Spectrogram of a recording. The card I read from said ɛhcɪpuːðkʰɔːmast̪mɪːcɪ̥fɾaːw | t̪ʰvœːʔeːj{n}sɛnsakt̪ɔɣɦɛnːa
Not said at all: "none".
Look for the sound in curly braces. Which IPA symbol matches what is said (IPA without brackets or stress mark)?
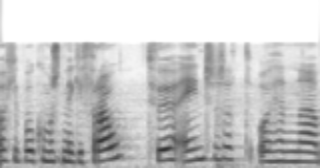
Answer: n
